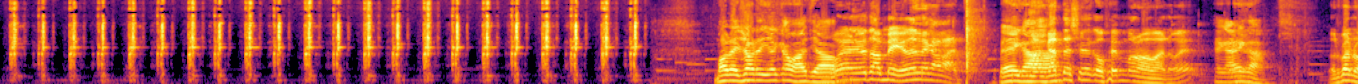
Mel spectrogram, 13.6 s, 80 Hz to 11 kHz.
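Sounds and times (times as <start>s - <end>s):
clock ticking: 0.0s - 6.6s
speech: 7.2s - 13.5s.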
